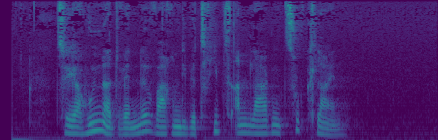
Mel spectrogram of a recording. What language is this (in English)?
German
